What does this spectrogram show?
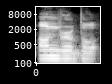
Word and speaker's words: honourable: Also, there are some words that have a silent H, like honest, honourable, and hour.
